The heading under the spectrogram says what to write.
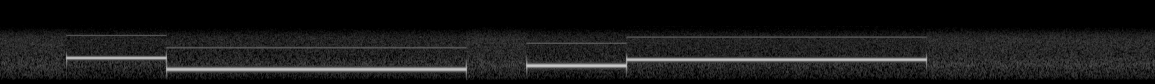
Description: Two-tone page, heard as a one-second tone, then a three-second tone, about 1290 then 710 Hz, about 880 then 1180 Hz.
